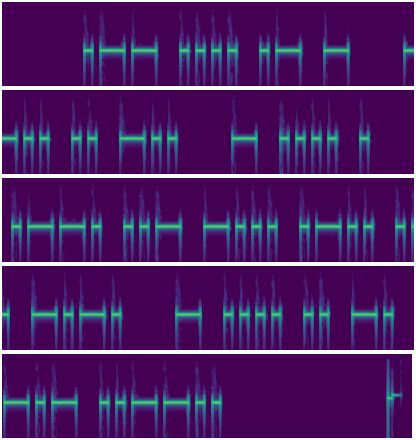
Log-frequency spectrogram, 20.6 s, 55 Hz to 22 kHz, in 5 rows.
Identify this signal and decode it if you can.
Morse code, heard as a keyed tone, about 15 wpm, 700 Hz. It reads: WHAT DID THE PUBLIC THINK?
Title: Sentences from Top 1000 Words - Review Part 3 - 15wpm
